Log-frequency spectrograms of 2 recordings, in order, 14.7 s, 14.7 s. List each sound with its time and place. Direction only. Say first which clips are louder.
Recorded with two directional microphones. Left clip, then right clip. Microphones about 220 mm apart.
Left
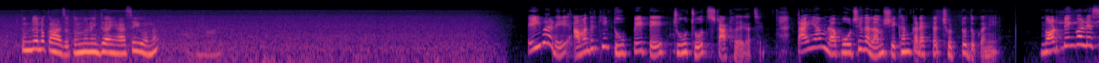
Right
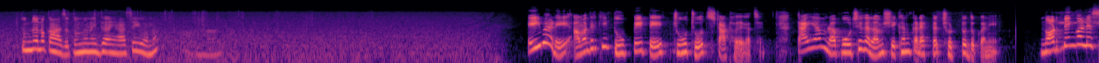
0.3 s speech: even; centre (ahead or behind)
7.0 s speech: right 6 dB; 15° right (ahead or behind)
